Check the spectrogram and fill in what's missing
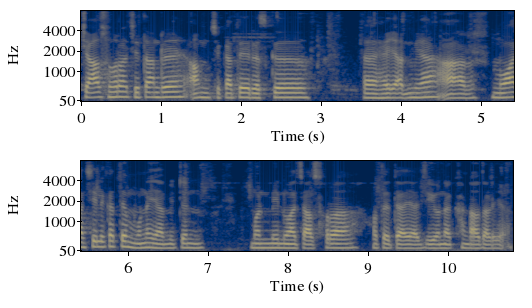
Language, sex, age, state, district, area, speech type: Santali, female, 18-30, Jharkhand, Seraikela Kharsawan, rural, spontaneous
